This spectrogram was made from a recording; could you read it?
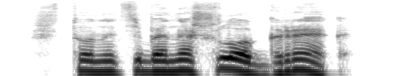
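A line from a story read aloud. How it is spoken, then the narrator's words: Quiet, disbelieving question. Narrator (Russian): тихо, как будто не веря самой себе, спросила она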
